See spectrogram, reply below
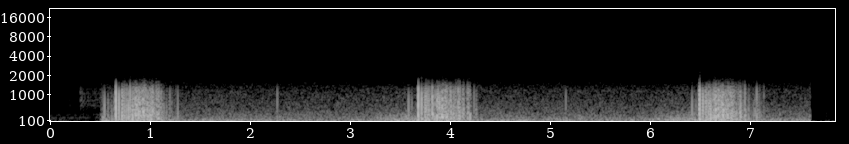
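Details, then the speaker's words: Coarse crackles (rales) in a child: three breaths with popping over the airflow, from small airways opening after mucus collapses them, with possible causes pneumonia or congestive heart failure. "are a course crackling noise made from the small Airways popping open this is when you get mucus in the tiny airways collapsing them so when the child breathes they pop open"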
